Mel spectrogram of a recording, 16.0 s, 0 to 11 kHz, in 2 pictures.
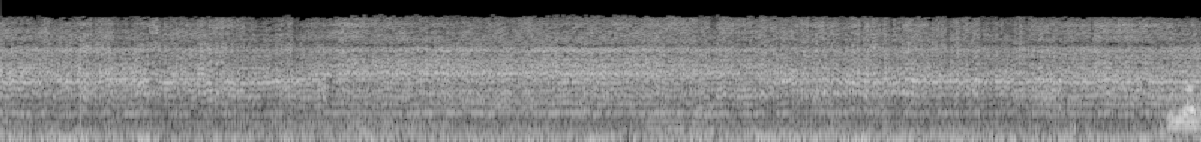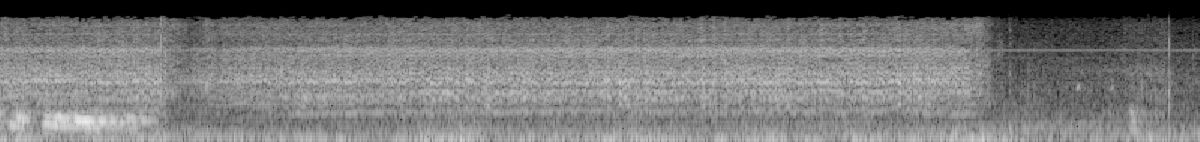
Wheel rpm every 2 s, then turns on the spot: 70, 70, 70, 70, 50, 60, 70, 20.
14-16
